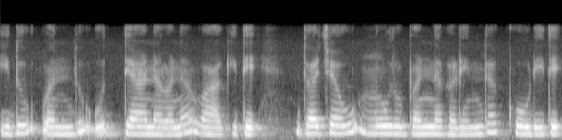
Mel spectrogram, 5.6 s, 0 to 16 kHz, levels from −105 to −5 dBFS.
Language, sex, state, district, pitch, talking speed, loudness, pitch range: Kannada, female, Karnataka, Bangalore, 185 Hz, 85 wpm, -15 LUFS, 180-205 Hz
